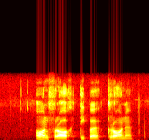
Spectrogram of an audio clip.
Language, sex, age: Afrikaans, male, 19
